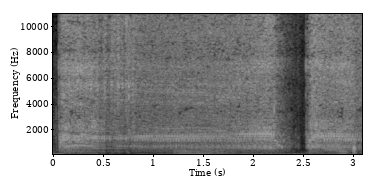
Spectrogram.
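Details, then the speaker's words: Battery-powered portable jet cleaner pump after repair (previously dead, motor humming hot but not turning, no water): even steady motor whine at constant pitch, brief dip then recovers; quieter and smoother, normal running. "Siap dipergunakan untuk cuci motor ataupun mobil dan suaranya lebih kalem ya, lebih halus."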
